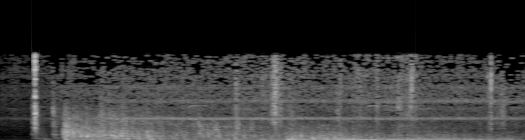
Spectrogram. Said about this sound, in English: Of course, I love how we're hearing the thunder crash, the lightning, the tensions rising, the storms coming. Yeah. It builds up to a great moment.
